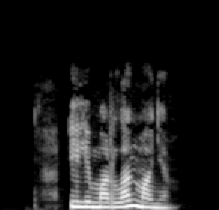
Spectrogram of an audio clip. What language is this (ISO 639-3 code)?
chm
